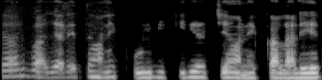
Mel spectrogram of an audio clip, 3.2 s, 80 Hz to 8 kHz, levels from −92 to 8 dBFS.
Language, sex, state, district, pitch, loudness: Bengali, female, West Bengal, Dakshin Dinajpur, 175 Hz, -25 LUFS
